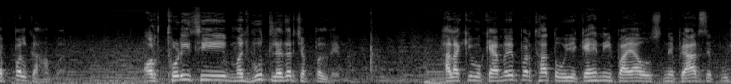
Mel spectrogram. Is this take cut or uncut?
uncut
